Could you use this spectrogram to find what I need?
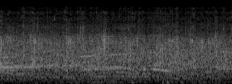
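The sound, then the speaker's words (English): An audience, standing on their feet, claps steadily, a dense wash of many hands applauding at once, loud and continuous throughout with no pauses, filling the room without any clear voices standing out. “I tell you what, dude, just so everybody will feel comfortable, just get up on your feet right now and clap your hands and say, I need to touch him.”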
